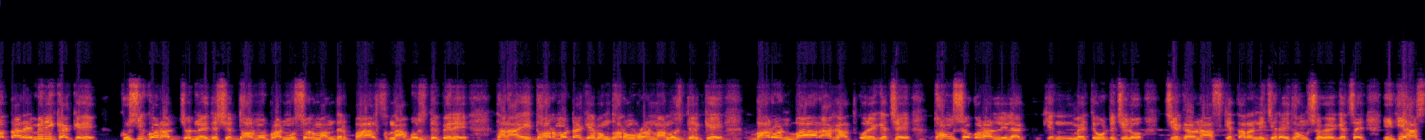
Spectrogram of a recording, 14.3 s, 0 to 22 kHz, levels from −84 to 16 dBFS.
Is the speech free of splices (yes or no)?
yes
